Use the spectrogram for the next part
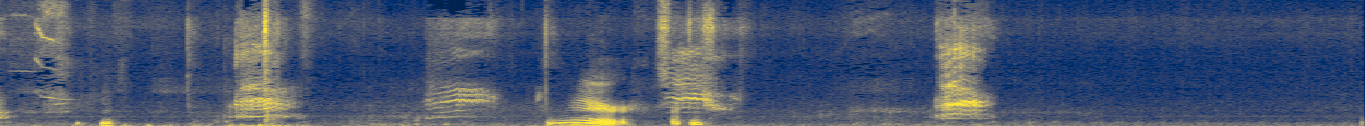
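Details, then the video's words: Hungry feral male cat meowing loudly in the morning to demand breakfast. Drawn-out, wavering meows come every few seconds, with a few shorter calls and a faint voice in the background. "Vocal Cat Indicates He is Hungry"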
